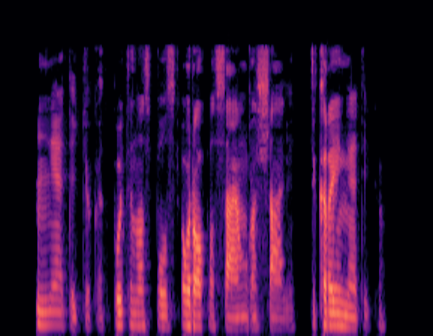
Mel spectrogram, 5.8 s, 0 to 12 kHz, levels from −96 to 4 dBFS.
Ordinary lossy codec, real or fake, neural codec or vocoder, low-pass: AAC, 48 kbps; real; none; 7.2 kHz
